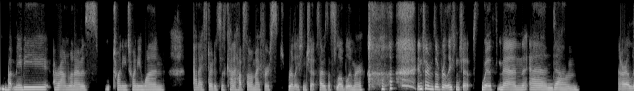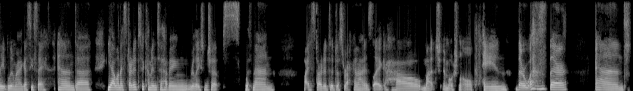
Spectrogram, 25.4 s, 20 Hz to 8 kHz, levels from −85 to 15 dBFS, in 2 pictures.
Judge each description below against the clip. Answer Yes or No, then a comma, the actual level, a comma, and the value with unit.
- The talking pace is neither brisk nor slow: Yes, average, 160 wpm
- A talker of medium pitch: Yes, medium, 170 Hz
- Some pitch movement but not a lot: No, narrow, 2.3 semitones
